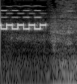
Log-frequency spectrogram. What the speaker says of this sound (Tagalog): may tumatawag sa cellphone ko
